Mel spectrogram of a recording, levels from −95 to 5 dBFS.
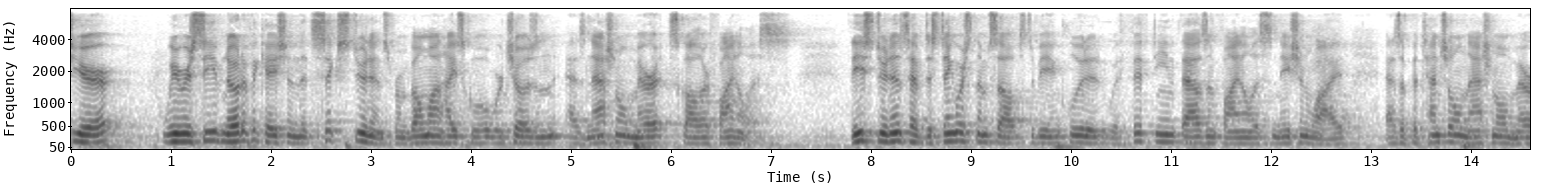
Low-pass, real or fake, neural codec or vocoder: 7.2 kHz; real; none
